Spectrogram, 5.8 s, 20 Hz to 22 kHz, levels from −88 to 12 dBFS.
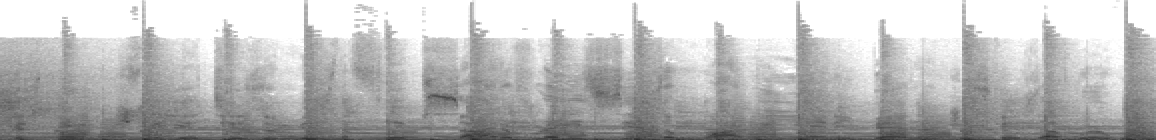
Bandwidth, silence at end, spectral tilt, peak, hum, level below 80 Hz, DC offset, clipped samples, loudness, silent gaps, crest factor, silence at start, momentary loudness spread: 18.5 kHz; 0 s; -5.5 dB/octave; 0 dBFS; none; -22 dBFS; under 0.1%; under 0.1%; -14 LUFS; none; 14 dB; 0 s; 2 LU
